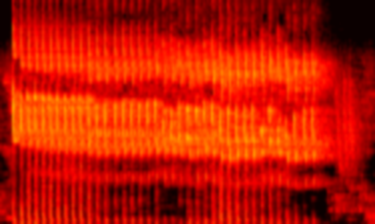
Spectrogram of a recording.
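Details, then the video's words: Clear-voiced brown fulvetta giving its long 'nembak' song, used for teaching white-rumped shamas: a loud, quick trill of evenly repeated high notes, roughly eight per second, running three seconds before trailing off. "Cililin gacor panjang"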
